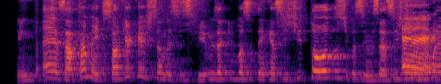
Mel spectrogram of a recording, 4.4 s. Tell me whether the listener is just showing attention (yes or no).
yes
